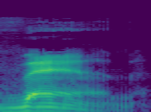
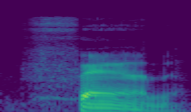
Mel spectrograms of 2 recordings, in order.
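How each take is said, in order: First: The first sound is voiced, a buzzing th. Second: The first sound is voiceless, like an f. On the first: The speaker calls it right. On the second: The speaker calls it wrong. "if I don't voice it, it sounds like fan"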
